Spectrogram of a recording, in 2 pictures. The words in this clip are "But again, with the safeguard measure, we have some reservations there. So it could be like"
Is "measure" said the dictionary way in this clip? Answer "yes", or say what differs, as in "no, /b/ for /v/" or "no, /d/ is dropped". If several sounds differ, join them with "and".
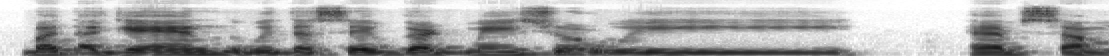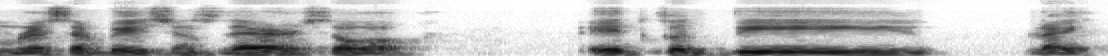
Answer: no, /s/ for /ʒ/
